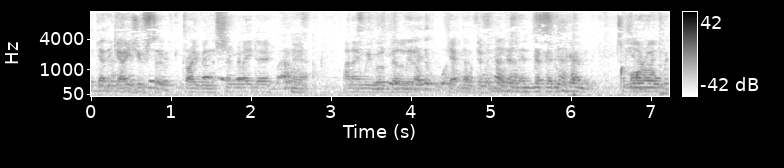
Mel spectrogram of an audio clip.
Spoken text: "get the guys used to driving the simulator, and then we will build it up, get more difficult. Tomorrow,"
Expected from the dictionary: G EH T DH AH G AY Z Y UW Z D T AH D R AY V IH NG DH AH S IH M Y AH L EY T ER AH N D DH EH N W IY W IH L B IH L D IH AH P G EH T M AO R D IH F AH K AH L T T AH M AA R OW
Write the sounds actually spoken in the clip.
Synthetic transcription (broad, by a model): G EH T DH AH G AY Z Y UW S T AH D R AY V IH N DH AH S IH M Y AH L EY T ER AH N DH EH N W IY W IH L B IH L IH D G EH T M AO D IH F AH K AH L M T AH M AA R OW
